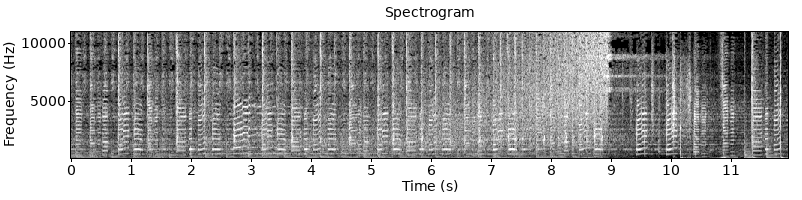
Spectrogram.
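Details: Upbeat electronic dance music with a thumping bass line, which thins to sparse percussive hits near the end, with no animal sounds.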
